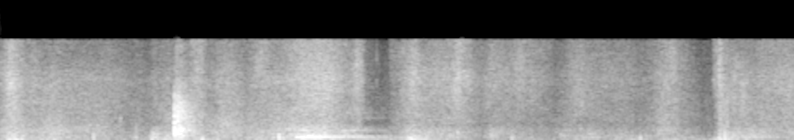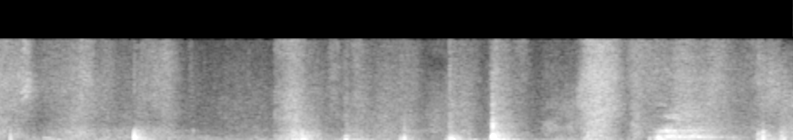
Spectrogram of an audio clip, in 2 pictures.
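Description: Nylon fabric rustles and crinkles under hands.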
